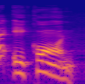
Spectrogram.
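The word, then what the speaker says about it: acorn: बोल सकते हैं और जिसका नाम है अकों इसमें और साइलेंट है जिसमें हम आर कर साउंड प्रोनाउंस नहीं कर सो लेट स रीड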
